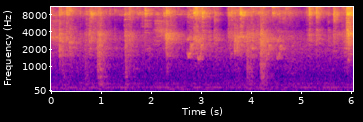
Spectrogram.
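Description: A green parrot's claws tapping and scraping irregularly on a hard floor as it walks, over a faint steady hum.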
